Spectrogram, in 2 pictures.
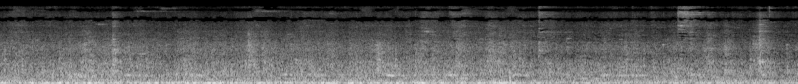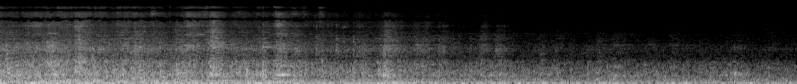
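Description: A freight train of covered hopper cars rolling past, its steel wheels clacking over the rail joints. The rumble fades steadily, and the clacking drops away near the end as the last cars pass.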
